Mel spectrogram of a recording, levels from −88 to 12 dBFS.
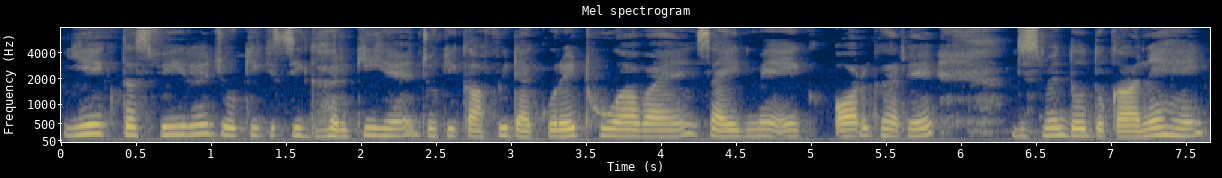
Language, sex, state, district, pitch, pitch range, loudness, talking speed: Hindi, female, Jharkhand, Sahebganj, 185 Hz, 170-200 Hz, -16 LUFS, 210 wpm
